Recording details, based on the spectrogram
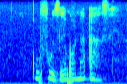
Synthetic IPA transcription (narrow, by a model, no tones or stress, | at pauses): k̬ufuzɛɓɔnaʔaːzi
